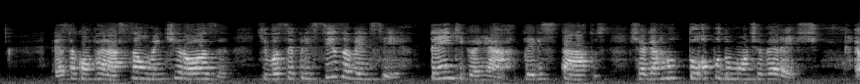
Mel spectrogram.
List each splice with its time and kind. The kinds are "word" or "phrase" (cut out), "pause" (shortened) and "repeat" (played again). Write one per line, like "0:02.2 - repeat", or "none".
none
